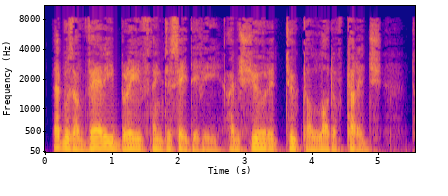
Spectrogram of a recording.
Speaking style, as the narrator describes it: Tom said solemnly

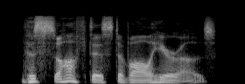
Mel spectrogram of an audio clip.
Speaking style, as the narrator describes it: she said around a laugh

